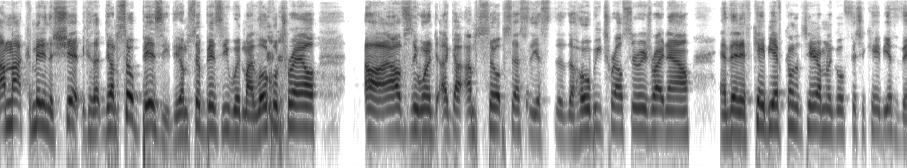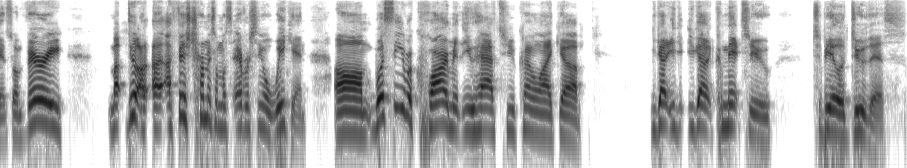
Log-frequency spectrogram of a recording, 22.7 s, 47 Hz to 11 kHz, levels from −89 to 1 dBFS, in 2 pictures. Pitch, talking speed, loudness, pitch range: 170 Hz, 240 wpm, -18 LUFS, 155-190 Hz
